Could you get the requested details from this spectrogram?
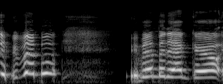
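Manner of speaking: laughing through the word. Real, not acted. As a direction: giggle it out. Laughing at a memory.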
